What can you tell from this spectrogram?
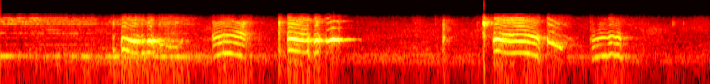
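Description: Baby laughing in about five short bursts of high, squealing giggles that swoop up and down in pitch, the loudest about three seconds in.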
